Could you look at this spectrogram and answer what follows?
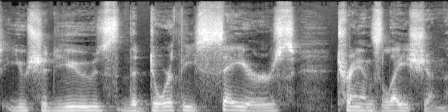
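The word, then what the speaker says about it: Sayers: should use the Dorothy Sers translation. Sers is spelled S A Y R S.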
